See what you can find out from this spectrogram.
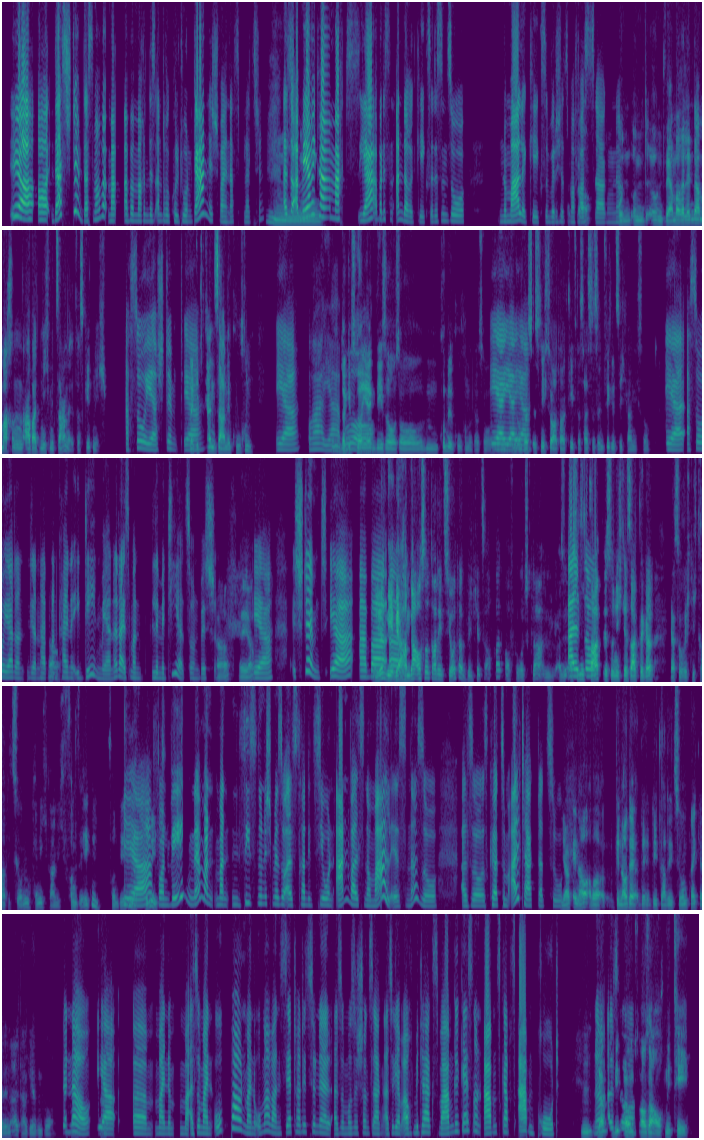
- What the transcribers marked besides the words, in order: stressed: "gar nicht"; other background noise; drawn out: "Hm"; tapping; other noise; stressed: "Ideen"
- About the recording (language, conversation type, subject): German, unstructured, Welche Tradition aus deiner Kultur findest du besonders schön?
